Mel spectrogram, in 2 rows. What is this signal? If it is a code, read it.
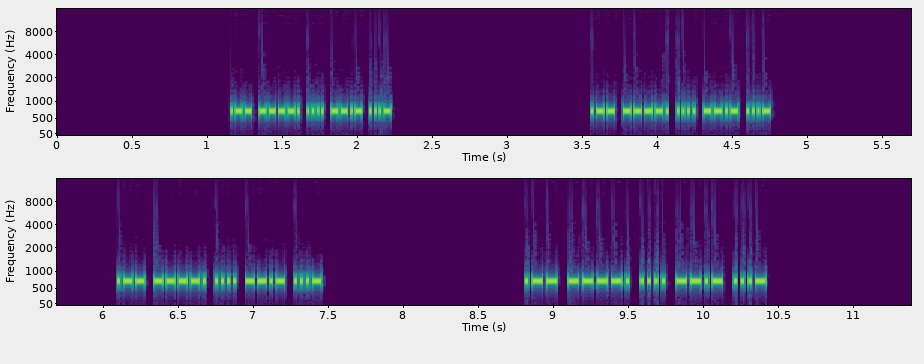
Morse code, heard as a keyed tone, about 62 wpm, 700 Hz. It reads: W9HQV W9HQV W9HQV W9HQV
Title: Speed Racing - USA Call Signs 50wpm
